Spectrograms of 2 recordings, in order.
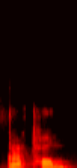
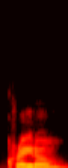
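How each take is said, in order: First: It is said the local Thai way. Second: It is said the usual English-speaking way. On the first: This is how local people say the word. "how we pronounce it is kratom" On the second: This is how outsiders know the word. "as you guys may know it"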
